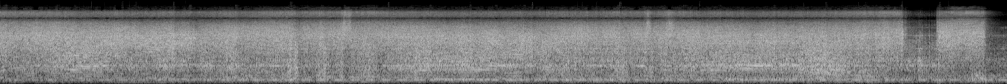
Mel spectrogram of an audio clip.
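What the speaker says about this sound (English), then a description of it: "if you've got compressed air, you can take that and I will spin it up to speed one direction" A part spun up to speed with compressed air gives a loud, continuous whirring hiss that holds steady and fairly close throughout, then briefly cuts near the end.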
